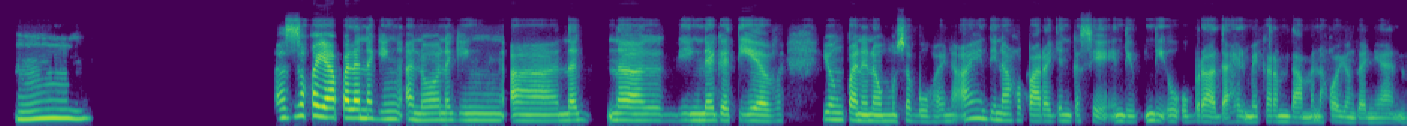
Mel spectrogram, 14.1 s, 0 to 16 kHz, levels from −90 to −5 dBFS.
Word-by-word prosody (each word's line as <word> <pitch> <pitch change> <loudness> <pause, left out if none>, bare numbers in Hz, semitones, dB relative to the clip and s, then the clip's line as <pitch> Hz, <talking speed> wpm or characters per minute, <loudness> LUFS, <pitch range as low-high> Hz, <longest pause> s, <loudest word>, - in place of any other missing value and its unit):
Hmm. 245 +2 +1 1.8
Ah. 260 +3 +1
So, 305 +4 +5
kaya 295 -4 +9
pala 255 -1 +8
naging 225 -3 -1
ano 195 -1 -1
naging, 190 -1 -4
ah, 175 0 0
nag 185 0 -2 0.2
naging 185 -1 0
negative 180 -2 +1 0.5
'yung 205 -2 -3
pananaw 175 -3 +2
mo 170 0 -4
sa 180 +3 +3
buhay 160 -1 -10
na, - - -8
"Ay 245 +2 -2
hindi 210 -3 -7
na 185 - -1
ako 190 0 -11
para 170 -1 0
diyan 170 -1 -7
kasi 165 - -3
hindi 160 -2 -5
hindi 180 -2 -5
uubra 155 -2 -4
dahil 150 +1 -6
may 145 0 -5
karamdaman 155 -3 -5
ako," 150 - -6
'yung 135 -2 -8
ganiyan. 130 0 -8
185 Hz, 145 wpm, -22 LUFS, 165-205 Hz, 1.8 s, kaya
